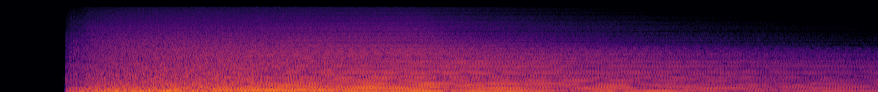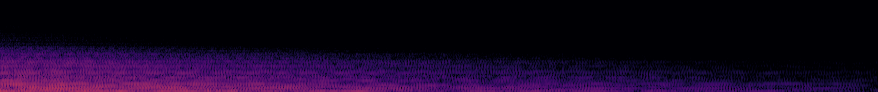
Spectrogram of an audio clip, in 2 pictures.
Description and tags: Mechanical synth swell FX pad.
Kinda dark undertones with a bit of distortion.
